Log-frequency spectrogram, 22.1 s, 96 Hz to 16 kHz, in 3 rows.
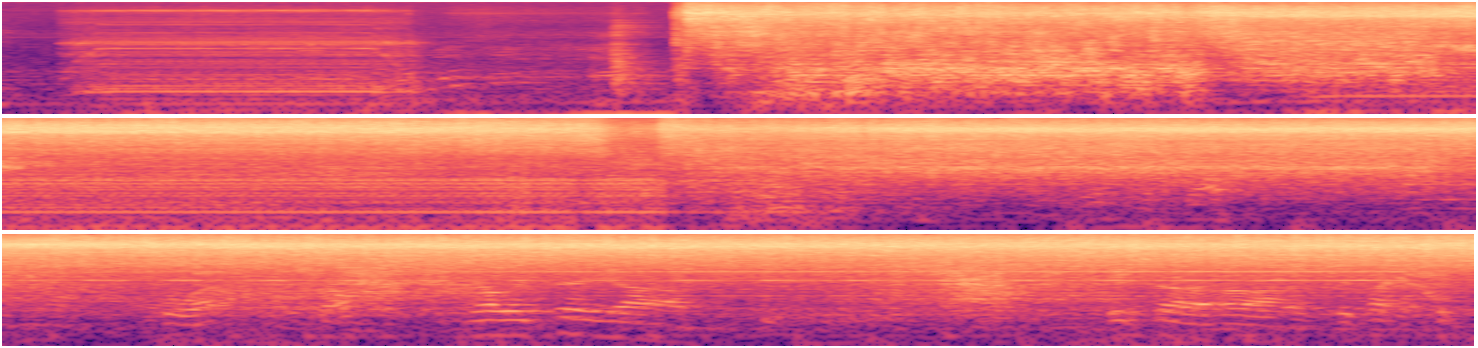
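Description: Torchmate 4x4 CNC plasma table's plasma torch: a loud, steady hiss starts suddenly about three seconds in and carries on, with a lower steady hum for a few seconds in the middle.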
